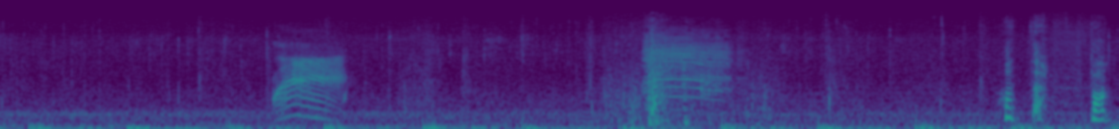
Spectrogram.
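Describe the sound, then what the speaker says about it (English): A duck in the video game We Happy Few quacks a few times in short, nasal calls, with spaced bursts over a quiet in-game background. "It was a duck."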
